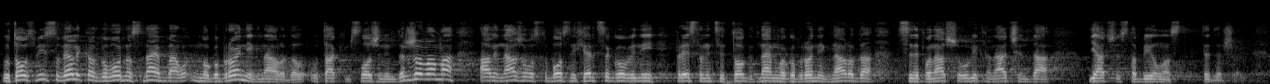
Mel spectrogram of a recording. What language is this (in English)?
Croatian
